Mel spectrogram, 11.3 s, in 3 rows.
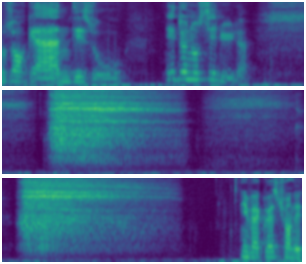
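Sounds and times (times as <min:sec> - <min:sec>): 
speech: 0:00.0 - 0:03.5, 0:10.6 - 0:11.2
deep slow breaths during a guided relaxation exercise: 0:03.2 - 0:10.0.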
